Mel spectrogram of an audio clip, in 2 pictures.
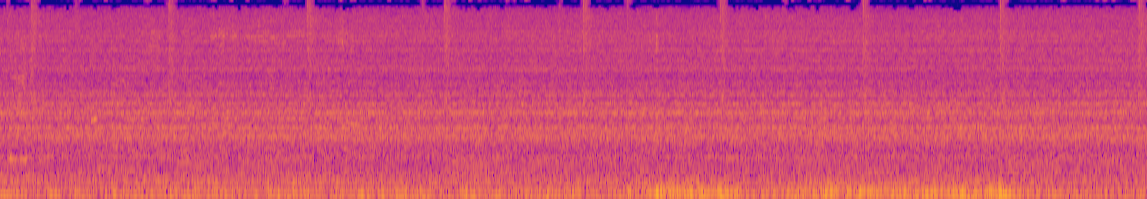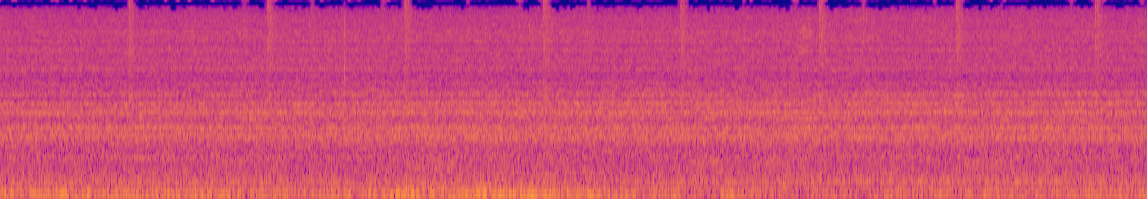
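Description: Car cabin noise while driving: a steady low road and engine rumble, louder for a few seconds about a third of the way in.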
